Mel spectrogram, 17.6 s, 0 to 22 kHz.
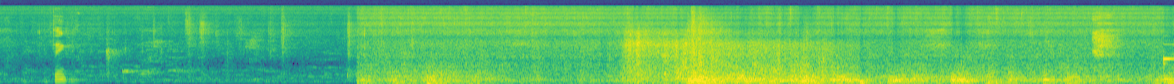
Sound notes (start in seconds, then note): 5.3 storm sounds; 17.4 soft music plays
